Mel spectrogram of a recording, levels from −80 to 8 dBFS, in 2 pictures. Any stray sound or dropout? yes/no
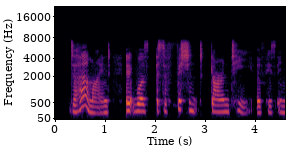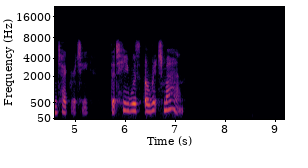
no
